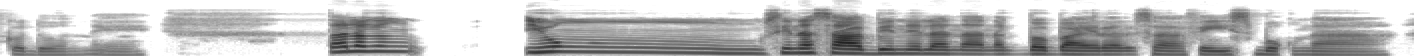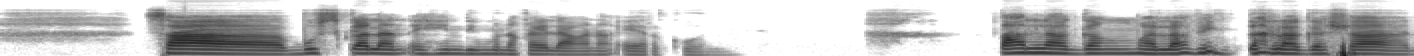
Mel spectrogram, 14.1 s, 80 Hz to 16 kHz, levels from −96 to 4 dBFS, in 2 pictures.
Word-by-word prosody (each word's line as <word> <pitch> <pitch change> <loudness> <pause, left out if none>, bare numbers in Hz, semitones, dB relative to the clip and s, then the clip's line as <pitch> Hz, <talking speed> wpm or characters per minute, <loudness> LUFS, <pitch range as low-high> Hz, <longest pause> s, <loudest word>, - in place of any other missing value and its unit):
ko 180 -2 -17
dun 165 0 -19
eh, 160 -2 -23 0.9
talagang 330 +1 +1 0.5
yung 310 +3 0 0.9
sinasabi 230 -2 +3
nila 215 -1 -2
na 200 -1 -4
nagba-viral 190 -2 -3
sa 175 -3 -8
Facebook 175 +1 -8
na 160 -2 -13 0.9
sa 235 - +5 0.5
Buskalan 225 +1 -2
eh, 210 - -9
hindi 210 0 -11
mo 205 -1 -12
na 190 - -10
kailangan 175 -3 -7
ng - - -23
aircon. 160 -2 -18 1.4
Talagang 230 -2 +1
malamig, 220 0 -3
talaga 220 -3 +1
siya 205 -3 +2
205 Hz, 105 wpm, -21 LUFS, 180-230 Hz, 1.4 s, sa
